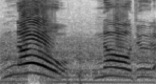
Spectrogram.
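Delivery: high, loud overwhelmed cries; real elated shouting; real ecstatic yelling. Real, not acted. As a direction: cry out in disbelief at the speed. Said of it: "I'm just yelling a bunch of nonsense now".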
